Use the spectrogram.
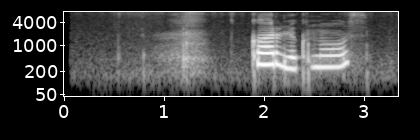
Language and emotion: Russian, sad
